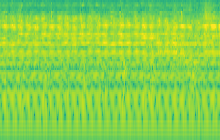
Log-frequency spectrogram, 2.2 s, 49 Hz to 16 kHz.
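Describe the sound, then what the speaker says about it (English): The vacuum pump of a DeWalt 20V MAX Grabo suction lifter runs with a steady, even motor hum, close and unbroken, with no talking. "The pump is still running."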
